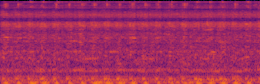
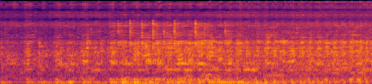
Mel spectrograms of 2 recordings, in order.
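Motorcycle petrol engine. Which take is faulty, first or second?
second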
